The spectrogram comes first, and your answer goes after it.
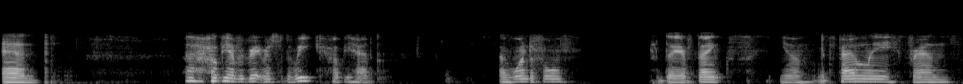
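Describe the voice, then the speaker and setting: A man hosting a podcast, closing the show casually in a relaxed, rambling way full of fillers. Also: lowish voice, phone-quality sound, a little hiss or hum. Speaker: podcast host.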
